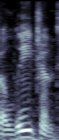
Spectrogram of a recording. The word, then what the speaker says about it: Allegiant: have you got them there grantler we we pronounce it Allegiant here have you gone then Ruby where at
